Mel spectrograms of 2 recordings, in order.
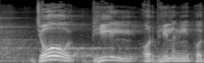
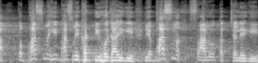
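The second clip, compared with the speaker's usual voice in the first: loud, raised, urgent storyteller's wife; impassioned plea; 8 semitones higher, 8 dB louder than usual. Acted. Wife begging husband to accept her sacrifice, impassioned plea. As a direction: plead at full force, driving on.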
